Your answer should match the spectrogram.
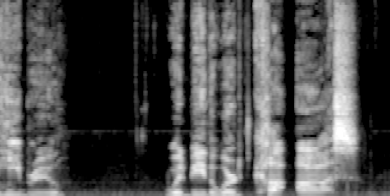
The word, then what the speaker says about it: ka'as: Now, the word provoke in Hebrew would be the word ka'as. It's spelled K-A-A-S, pronounced ka'as.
